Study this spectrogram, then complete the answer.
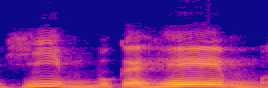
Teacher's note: Mim ha baris bawah bunyi hi, bukan bunyi he. Jadi bunyi him di sini. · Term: izhar syafawi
